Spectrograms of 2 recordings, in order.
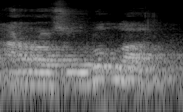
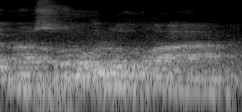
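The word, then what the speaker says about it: رسول الله: Rasul Allah digabung jadi Rasulullah. Bukan arrasullah tapi Rasulullah.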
